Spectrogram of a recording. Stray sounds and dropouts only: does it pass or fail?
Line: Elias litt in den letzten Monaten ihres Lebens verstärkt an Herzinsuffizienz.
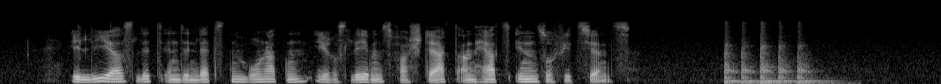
fail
